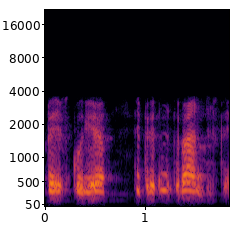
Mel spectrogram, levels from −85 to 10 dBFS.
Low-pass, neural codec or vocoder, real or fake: 3.6 kHz; autoencoder, 22.05 kHz, a latent of 192 numbers a frame, VITS, trained on one speaker; fake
